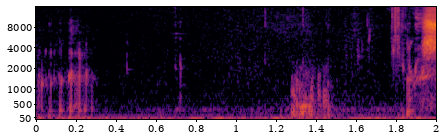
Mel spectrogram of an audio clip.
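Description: Faint sips and swallows of coffee from a mug, two soft gulps about a second apart.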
